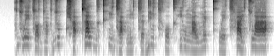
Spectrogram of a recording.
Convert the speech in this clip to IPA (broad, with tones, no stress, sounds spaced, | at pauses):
d͡z w e˦ t͡s ɔ˨˩ d͡z ɔ̃˨ k̚ d͡z u˦ t̚ t͡ɕʰ a˨ p̚ t͡s a˦ w ɡ ə˨˩ kʰ i˥˧ d͡z a˨ ʔ n̪ i˨˩ t͡s ə˨˩ ɡ i˥˧ t͡sʰ o˧ kʰ j u˥˧ ŋ a˧ w m ẽ˦ p̚ t̪ʰ w e˨˩ t͡sʰ a˥˧ j t͡s w a˦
